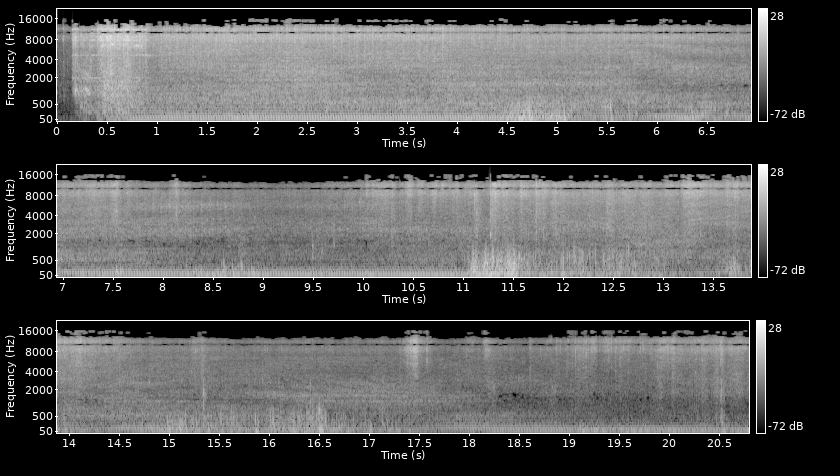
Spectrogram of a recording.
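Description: An engine running steadily at a low, even pitch, starting suddenly at the beginning and fading for a few seconds in the middle before returning, with two louder bursts of noise about five and eleven seconds in.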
